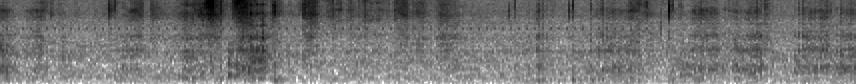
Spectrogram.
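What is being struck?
Colored pencil on a sheet of drawing paper.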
